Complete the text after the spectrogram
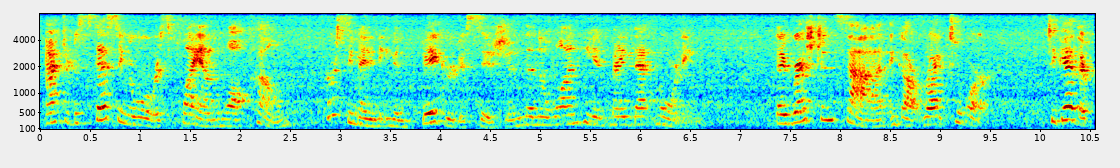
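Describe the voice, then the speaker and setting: A woman reading a children's bedtime story aloud with expressive, measured delivery. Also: mid-range voice. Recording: echoey room, distant mic, noisy background.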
